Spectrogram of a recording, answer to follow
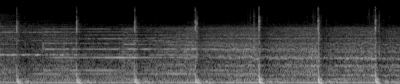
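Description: Live symphonic metal band in a sparse passage: sustained keyboard chords over a steady low drone, with a sharp hit on each beat, a little under two a second.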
